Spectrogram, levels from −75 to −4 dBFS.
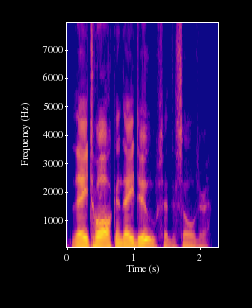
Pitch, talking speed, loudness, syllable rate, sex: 115 Hz, 185 wpm, -14 LUFS, 4.6 syllables/s, male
